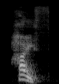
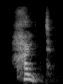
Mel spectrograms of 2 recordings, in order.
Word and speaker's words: height: The word height is not pronounced height. It is pronounced height because there is no TH at the end of height.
